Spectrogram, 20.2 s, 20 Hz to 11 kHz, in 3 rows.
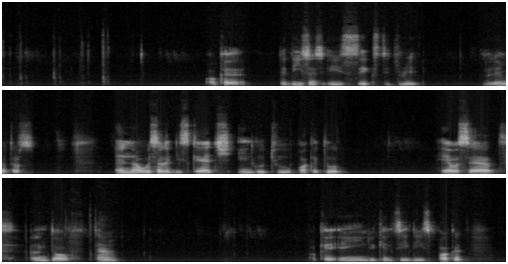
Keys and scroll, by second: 0.0-2.0 typing, 14.8 typing.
